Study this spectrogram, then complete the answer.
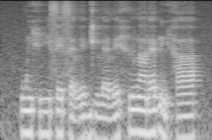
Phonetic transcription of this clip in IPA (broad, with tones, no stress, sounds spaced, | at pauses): w ĩ˧ h iː˧ s e˧ s ɛ˨ l e˧ ɡ i˨ l ɛ˨ l e˦ h ɨ˧ l ã˧ ɾ ɛ˦ ɗ ĩ˨ h a˦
